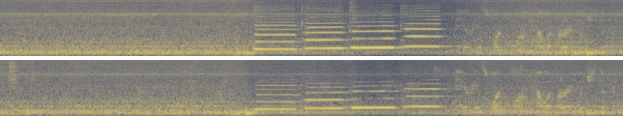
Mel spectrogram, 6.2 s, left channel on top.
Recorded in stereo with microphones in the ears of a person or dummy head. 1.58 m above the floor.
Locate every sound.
2.5 s a flute: 45° left (ahead or behind), 0.6 m
4.5 s a man speaking: 30° right (ahead or behind), 2.5 m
